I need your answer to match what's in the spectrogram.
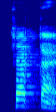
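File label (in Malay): "cakat", Malay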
